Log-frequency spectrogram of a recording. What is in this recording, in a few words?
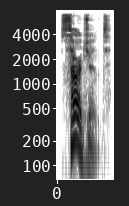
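"serjeant", British English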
